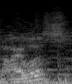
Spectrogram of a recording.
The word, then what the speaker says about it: Islay: So if you can point Isla on the main map, and then we can go to the next page.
